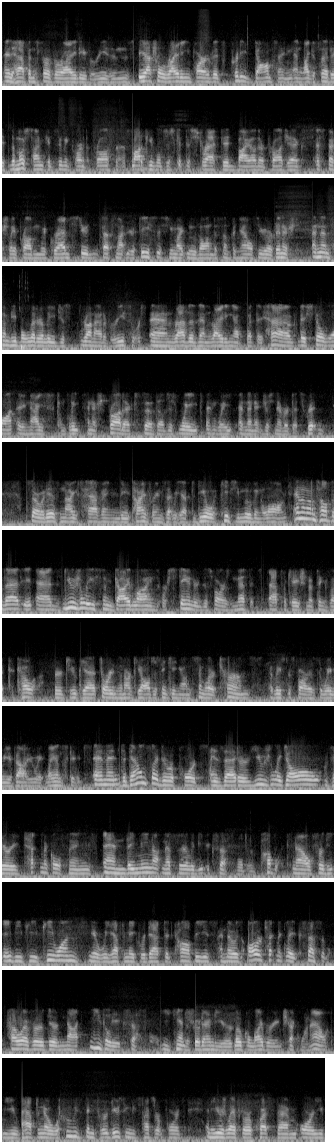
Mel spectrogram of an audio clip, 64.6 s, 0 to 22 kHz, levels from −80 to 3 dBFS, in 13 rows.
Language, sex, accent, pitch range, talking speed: English, male, American, 140-165 Hz, 220 wpm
